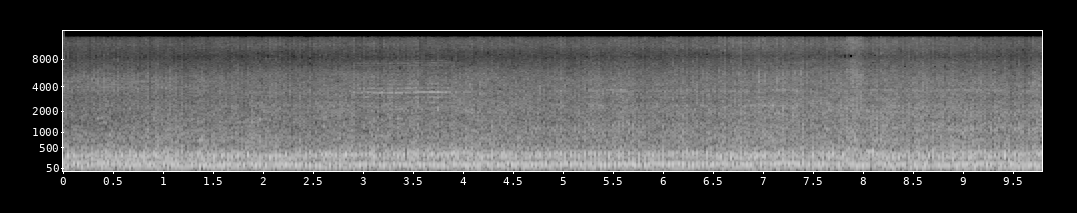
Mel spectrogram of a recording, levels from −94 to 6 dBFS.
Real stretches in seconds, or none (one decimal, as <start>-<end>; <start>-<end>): 0.0-9.8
